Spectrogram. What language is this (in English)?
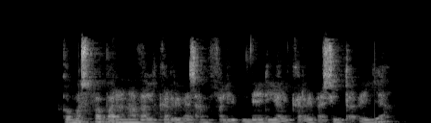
Catalan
